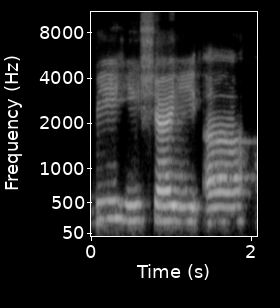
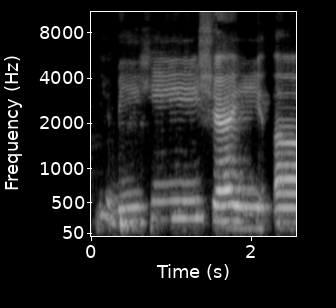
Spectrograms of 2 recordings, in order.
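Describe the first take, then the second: First: The final vowel of bihi is cut short. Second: The final vowel of bihi is held two beats. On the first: The speaker calls it wrong. "kalau saya baca pendek" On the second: The speaker calls it right. "bacaan dia dua harakat sahaja, tak boleh pergi lebih"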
